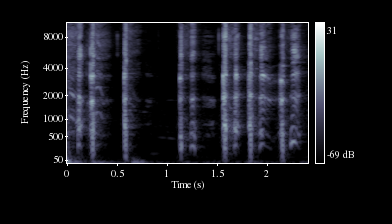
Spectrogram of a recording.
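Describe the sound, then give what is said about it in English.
Harsh coughing and choking comes in many short, raspy bursts, grouped in irregular clusters with brief gaps between them. “I start coughing and choking”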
